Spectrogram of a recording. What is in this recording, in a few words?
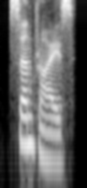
"sunrise", Indian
